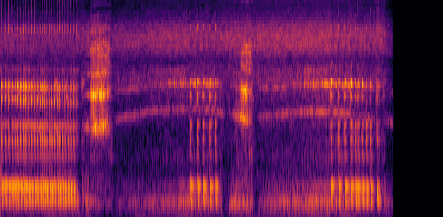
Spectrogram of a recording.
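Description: A koala bellows: a loud, rasping, belch-like groan alternating with rapid pulsed snoring breaths, in bursts about a second apart.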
